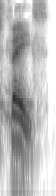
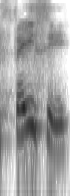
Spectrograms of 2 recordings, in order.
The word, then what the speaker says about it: face: Face has no vowel at the end. It's face. When we say facey, you're adding one vowel that's called epenthetic vowel, which is an extra vowel in there. So that is not just about an accent. It's about the what is that? It's just like you're adding a syllable to it, and when you do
